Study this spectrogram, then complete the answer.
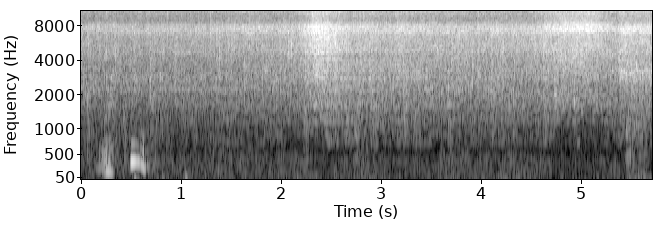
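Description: Food frying in a cast iron pot, a steady sizzle that holds throughout and swells in places, with a few faint knocks near the start.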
